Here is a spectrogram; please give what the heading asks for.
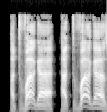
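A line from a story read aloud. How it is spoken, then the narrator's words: Shout. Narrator (Russian): закричал Хролл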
